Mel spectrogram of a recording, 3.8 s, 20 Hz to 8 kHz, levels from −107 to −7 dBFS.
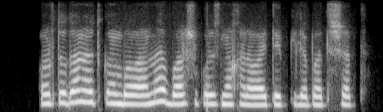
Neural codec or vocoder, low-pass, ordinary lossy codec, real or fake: none; 7.2 kHz; Opus, 32 kbps; real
